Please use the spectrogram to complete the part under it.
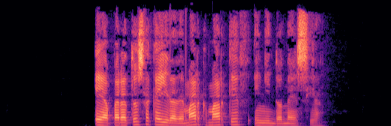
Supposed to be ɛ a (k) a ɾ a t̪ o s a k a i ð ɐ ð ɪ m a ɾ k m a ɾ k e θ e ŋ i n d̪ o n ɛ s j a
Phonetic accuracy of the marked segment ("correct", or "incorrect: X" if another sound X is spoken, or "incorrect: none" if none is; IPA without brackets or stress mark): incorrect: p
